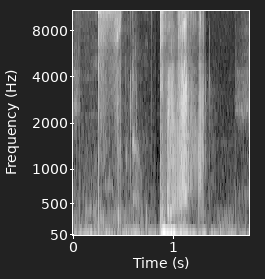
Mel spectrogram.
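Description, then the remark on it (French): A wet, squelchy squeeze of purple paint from a tube, pressed hard: a brief sputtering burst followed by a louder, longer squishing push that trails off quietly. “Il a pressé fort une goutte de violet”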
